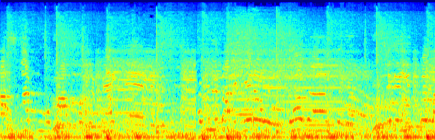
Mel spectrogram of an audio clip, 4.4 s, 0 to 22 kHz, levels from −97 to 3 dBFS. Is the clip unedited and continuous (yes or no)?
no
